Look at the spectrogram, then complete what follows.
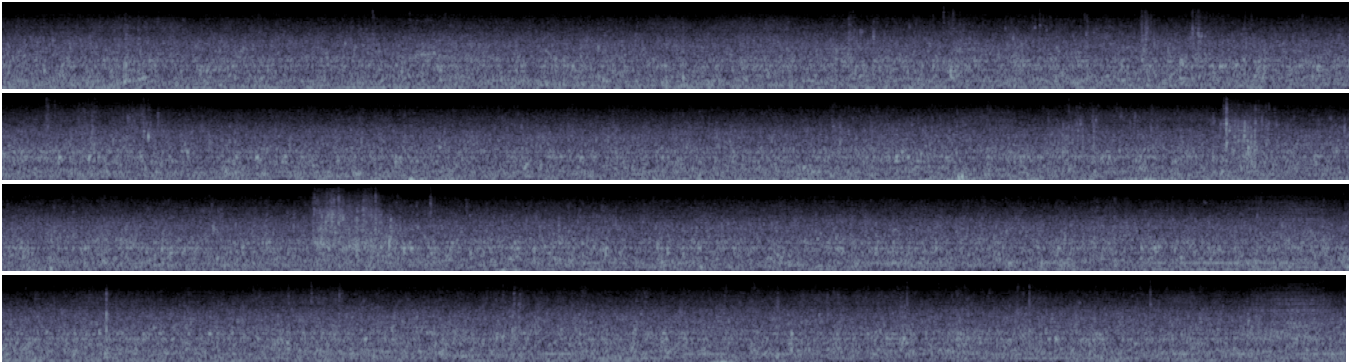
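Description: A creek flowing steadily, an even rushing water noise. Twice a short, sharp sound stands out above it a little past the middle.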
